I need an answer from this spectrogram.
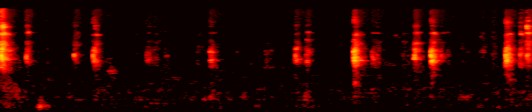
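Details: Evening play among eight young Cavalier King Charles Spaniels from two litters, Daisy's and Robin's, put together; sharp, high squeaky yelps sound roughly every half second, uneven in rhythm, with a soft lower grunt near the start.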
